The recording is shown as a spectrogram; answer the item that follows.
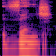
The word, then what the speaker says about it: Zanj: Je vous remercie parce que dans la première dans le premier documentaire, je disais la révolte des anges. Je disais les anges et c'est les zenges. On va apprendre aujourd'hui qui étaient les zenges, pourquoi se sont-ils révoltés ?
